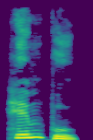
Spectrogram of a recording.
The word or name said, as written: ಹಂಪಿ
